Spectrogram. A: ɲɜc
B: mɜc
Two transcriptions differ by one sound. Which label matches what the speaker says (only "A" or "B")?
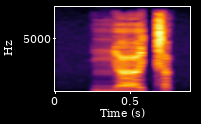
A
